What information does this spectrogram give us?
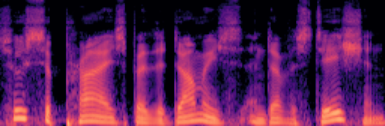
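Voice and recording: Natural-voiced reading aloud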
